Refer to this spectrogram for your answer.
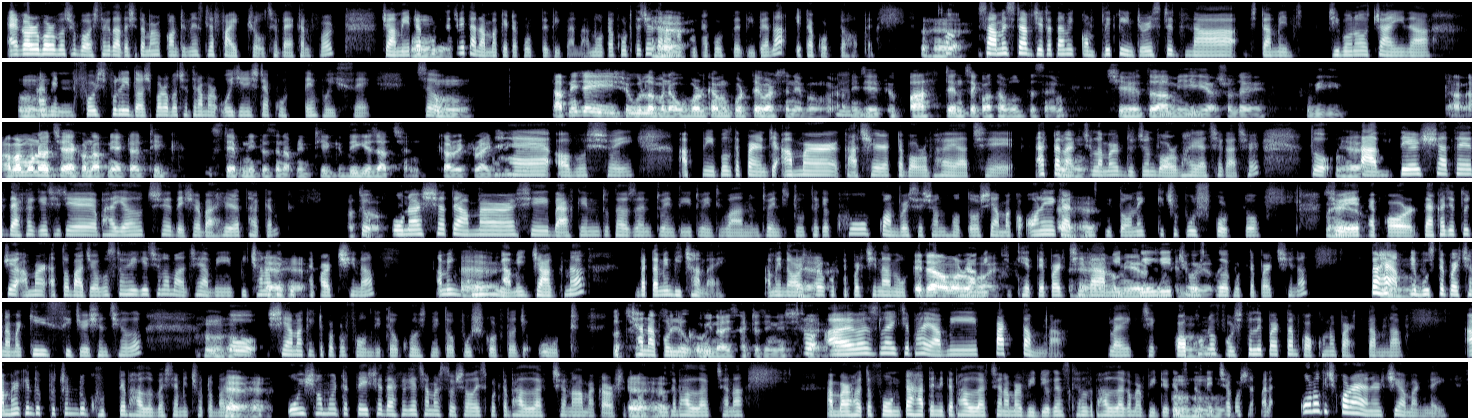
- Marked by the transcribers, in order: in English: "continuously fight"; in English: "so some stuff"; in English: "completely interested"; tapping; in English: "I mean forcefully"; other background noise; "তুই" said as "চুয়ে"; in English: "ডেইলি চরস"; in English: "so I was like"; unintelligible speech
- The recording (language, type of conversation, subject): Bengali, unstructured, নিজেকে ভালোবাসা মানসিক সুস্থতার জন্য কেন জরুরি?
